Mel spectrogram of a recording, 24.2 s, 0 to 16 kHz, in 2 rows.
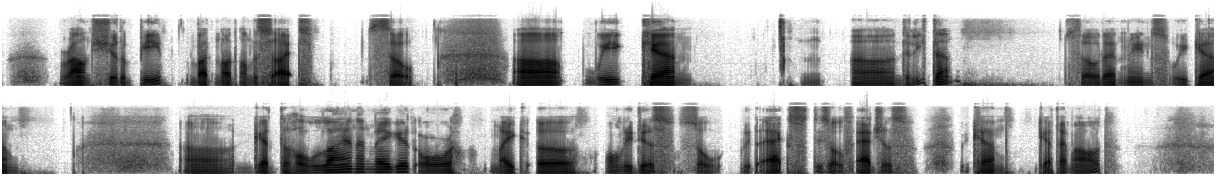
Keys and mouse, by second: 8.9-10.6 drag, 10.6 x, 12.5-14.0 drag, 19.0 x.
